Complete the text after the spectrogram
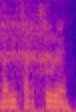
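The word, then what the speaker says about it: Ali Farka Touré: Πρώτο, από τον παραδοσιακό καλλιτέχνη τους εκεί πέρα, τον Άλι Φάρκα Τουρέ. Δεν ξέρω αν το προφέρω και σωστά κιόλας. – Καλά το λες, Άλι Φάρκα Τουρέ.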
